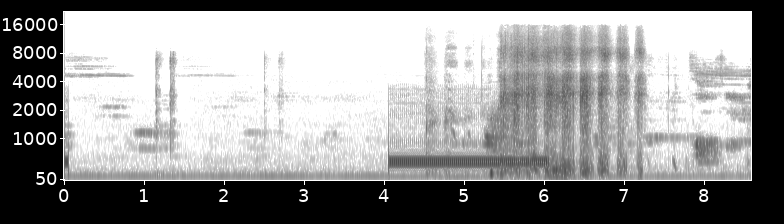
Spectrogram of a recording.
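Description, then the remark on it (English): A loud, steady phone call ringing tone sounds for about two seconds, joined then followed by clattery, bursting noises. Faint tonal chirps come earlier over a low hum. “Oh, yeah, I can hear it ringing, look.”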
